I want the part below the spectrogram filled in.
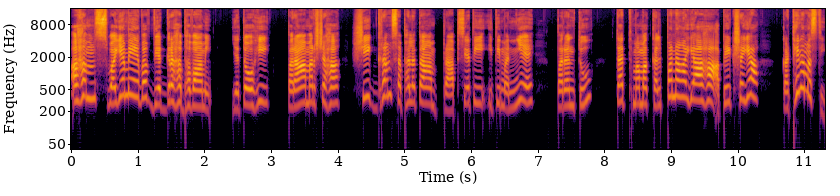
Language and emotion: Sanskrit, angry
